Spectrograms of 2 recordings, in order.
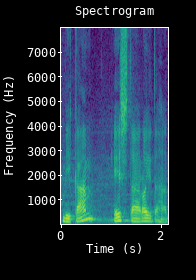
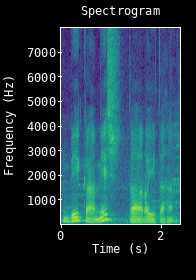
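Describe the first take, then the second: First: The two words are read separately with a break. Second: The two words run together without any break. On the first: "kalau mau dibaca bisa dipisah" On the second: "kalau mau nyambung"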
